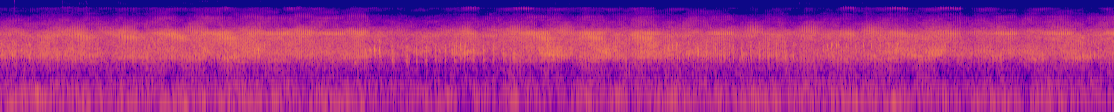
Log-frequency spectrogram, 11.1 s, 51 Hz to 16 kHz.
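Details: Dense chorus of several frog species, including Japanese tree frogs, pond frogs, wrinkled frogs, Schlegel's green tree frogs and forest green tree frogs, in lotus rice paddies beside a country road in Echizen, Fukui, Japan, June 2021; overlapping rapid croaks.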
